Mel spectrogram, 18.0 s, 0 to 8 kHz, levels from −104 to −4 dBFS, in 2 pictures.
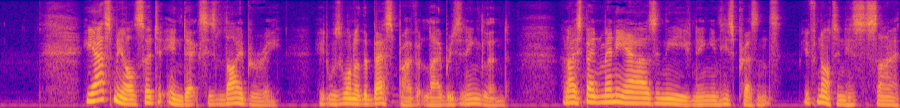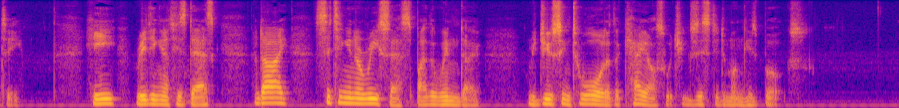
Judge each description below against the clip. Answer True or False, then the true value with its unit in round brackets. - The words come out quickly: False (195 wpm)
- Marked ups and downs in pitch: False (4.8 semitones)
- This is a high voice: False (115 Hz)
